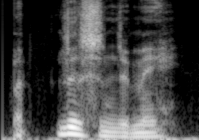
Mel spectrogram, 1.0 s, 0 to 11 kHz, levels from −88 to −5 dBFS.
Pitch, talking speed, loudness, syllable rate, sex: 105 Hz, 240 wpm, -15 LUFS, 6.9 syllables/s, male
